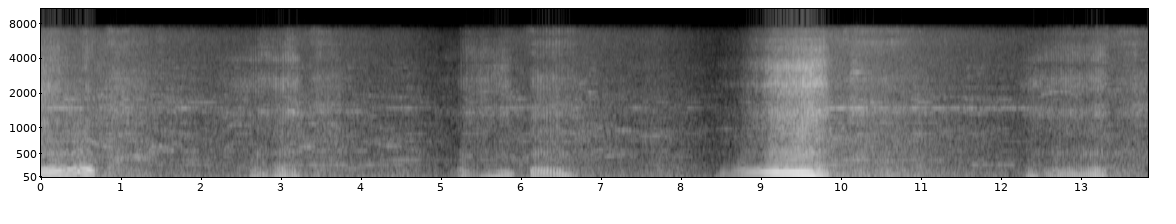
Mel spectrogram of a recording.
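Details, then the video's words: A sleeping dog snoring: deep, rumbling low breaths in irregular bursts, the loudest around the ninth second, separated by quieter pauses. "The Snoring Dog"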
